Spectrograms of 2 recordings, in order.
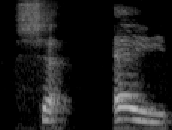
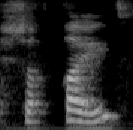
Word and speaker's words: شقيت: So notice there's a it's not شقيت, and it's not, we're not pronouncing the قاف شقيت. No, it's شقيت and there is a shadda on the you're pressing on it.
